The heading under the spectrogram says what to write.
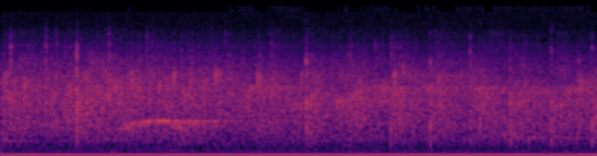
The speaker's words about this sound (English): Oh, you're clapping for the bishop.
